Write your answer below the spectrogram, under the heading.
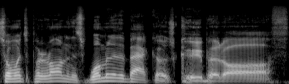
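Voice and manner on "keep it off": very low, real deep voice. Retelling a heckle from a woman in the back: imitating a woman's real deep voice. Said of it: "real deep voice".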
